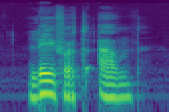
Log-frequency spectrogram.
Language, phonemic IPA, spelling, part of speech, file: Dutch, /ˈlevərt ˈan/, levert aan, verb, Nl-levert aan.ogg
- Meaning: inflection of aanleveren: 1. second/third-person singular present indicative 2. plural imperative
